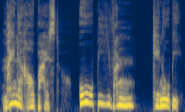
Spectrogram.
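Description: A woman voicing a grumpy know-it-all schoolboy in a children's audio story, grumbling and hushed. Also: lowish voice, measured pace, vocal fry, husky, no room sound, clean studio sound, heavily acted.

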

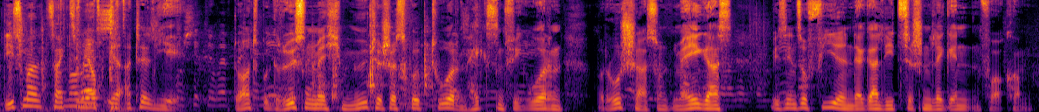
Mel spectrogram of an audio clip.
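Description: A man narrating a documentary in the first person as reporter, calm and reflective. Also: lowish voice, normal speed, a crowd in the background.

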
